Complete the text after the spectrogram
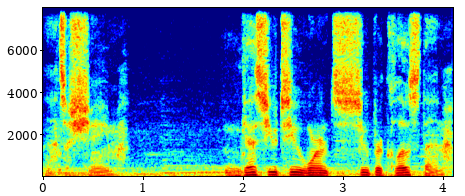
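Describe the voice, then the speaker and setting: A man's voice: on the low side, animated, a little slow, over music. A man voicing a blunt, curious, easygoing friend in a video game cutscene, talking in a casual, slangy way. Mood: sympathetic.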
